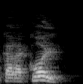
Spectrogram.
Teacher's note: la sílaba tónica de caracol es la última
